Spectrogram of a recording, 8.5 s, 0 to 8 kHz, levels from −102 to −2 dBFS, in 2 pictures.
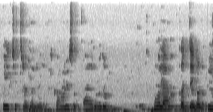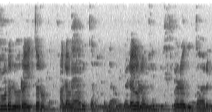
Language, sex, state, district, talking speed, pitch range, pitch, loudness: Kannada, female, Karnataka, Chamarajanagar, 85 wpm, 205-230 Hz, 220 Hz, -18 LUFS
